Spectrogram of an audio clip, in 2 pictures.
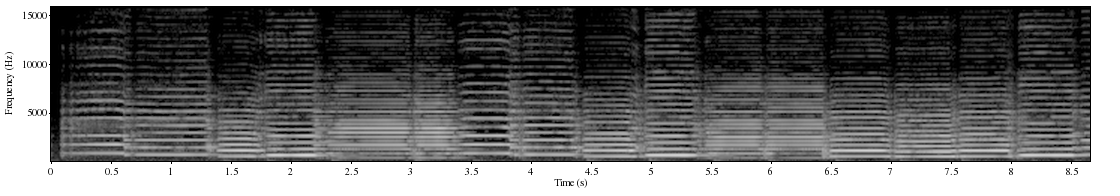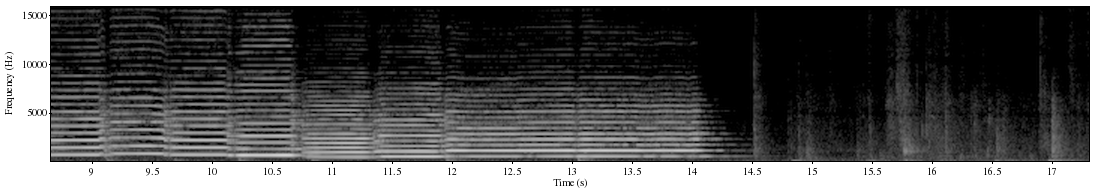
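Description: Solo violin (fiddle) playing a simple tune, one bowed note after another, finishing on a long held note a couple of seconds before the end.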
